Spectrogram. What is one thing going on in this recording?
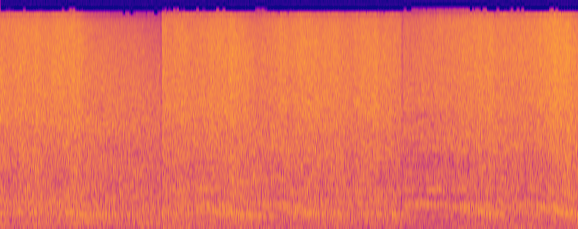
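Many race car engines roar loudly at high speed, their pitch sliding down as they pass.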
